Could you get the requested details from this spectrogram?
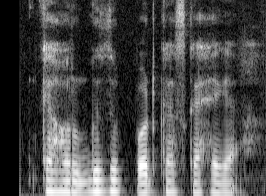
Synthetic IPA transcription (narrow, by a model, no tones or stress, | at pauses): kʰɐɦɔrɡʊðʊb̚bɔːd̪kʰast̪kʰɐħɪɣɐ̰ʔ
